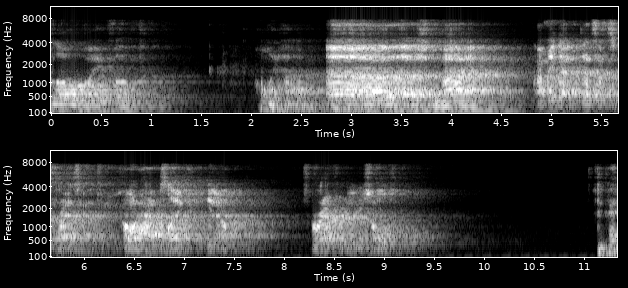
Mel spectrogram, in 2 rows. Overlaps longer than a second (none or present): present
